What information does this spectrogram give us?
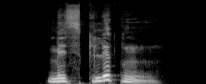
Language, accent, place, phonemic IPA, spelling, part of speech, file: German, Germany, Berlin, /mɪsˈɡlʏkn̩/, missglücken, verb, De-missglücken2.ogg
- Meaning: to fail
